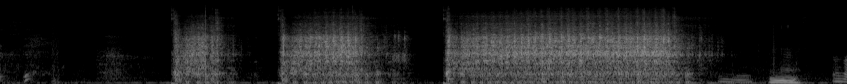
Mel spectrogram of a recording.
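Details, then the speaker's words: Aprilia AF-1 50 two-stroke barn find, first start after sitting about a decade: short bursts of thin, rattly, high-pitched buzzing rising and dying unevenly, "like a sewing machine, not right"; rough running. "like a sewing machine it's not right"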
